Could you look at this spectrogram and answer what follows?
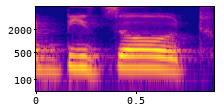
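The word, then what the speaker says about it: dessert: एक और डिजर्ट होता है, उसमें डबल एस स्पेलिंग भी चेंज है उसकी, लेकिन प्रोनाउंसिएशन सेम वर्ब वाले डिजर्ट की है।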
